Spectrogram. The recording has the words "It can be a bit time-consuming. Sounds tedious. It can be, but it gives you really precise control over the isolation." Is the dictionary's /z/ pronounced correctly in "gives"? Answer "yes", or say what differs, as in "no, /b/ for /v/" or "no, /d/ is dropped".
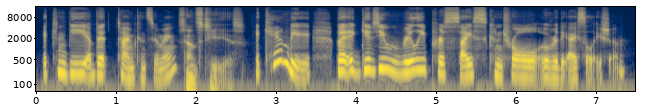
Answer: yes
